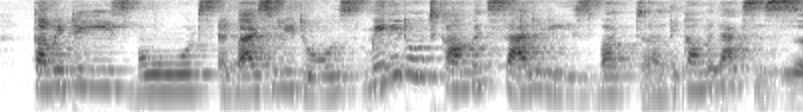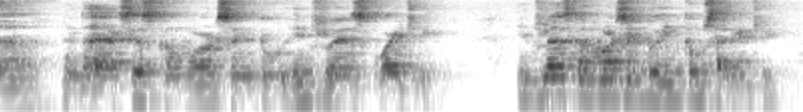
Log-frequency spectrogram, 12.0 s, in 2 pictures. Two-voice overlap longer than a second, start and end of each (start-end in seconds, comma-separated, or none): none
